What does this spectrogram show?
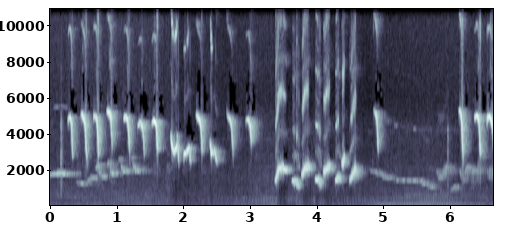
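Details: White-rumped shama provoked into a varied reply: quick chains of descending notes, a cascade of lower slurred whistles, then a long falling whistle and a few final notes.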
